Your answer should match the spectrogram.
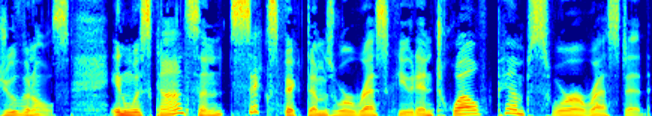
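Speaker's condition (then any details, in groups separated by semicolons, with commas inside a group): No condition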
